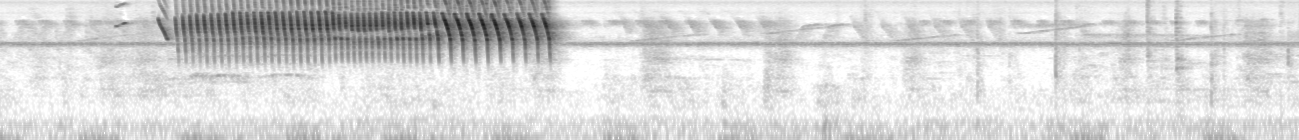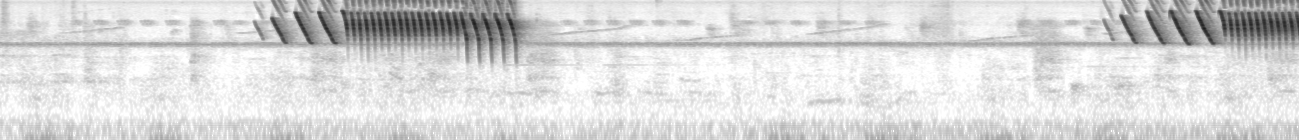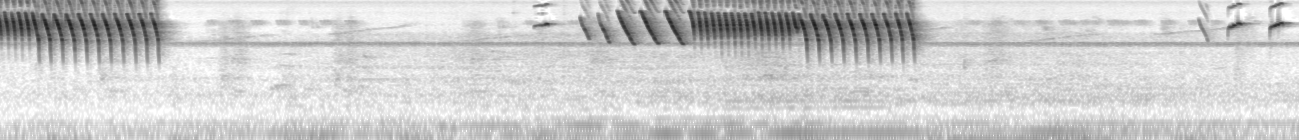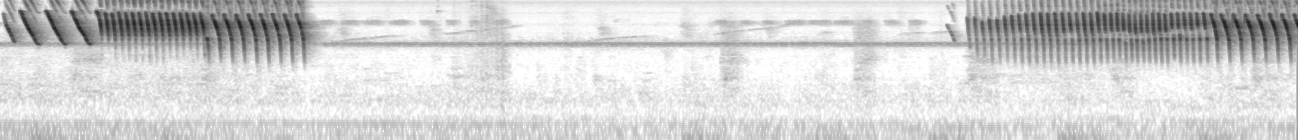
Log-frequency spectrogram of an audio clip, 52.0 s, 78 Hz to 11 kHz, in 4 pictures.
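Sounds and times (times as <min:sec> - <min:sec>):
faint rising chirps: 0:00.0 - 0:51.9
canary trilling: 0:01.2 - 0:05.6, 0:15.4 - 0:18.3, 0:23.2 - 0:27.7, 0:30.8 - 0:36.8, 0:37.6 - 0:42.2, 0:48.4 - 0:51.9.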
